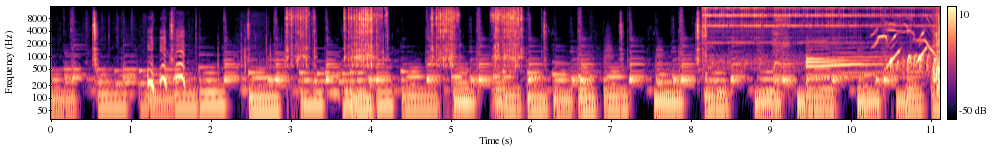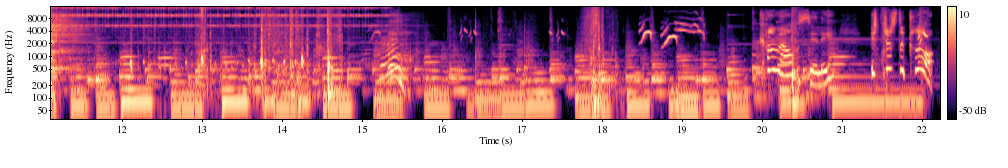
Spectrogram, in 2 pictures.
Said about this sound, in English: there it is. Ta-da! My old alarm clock. And it still works.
